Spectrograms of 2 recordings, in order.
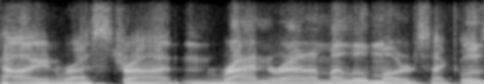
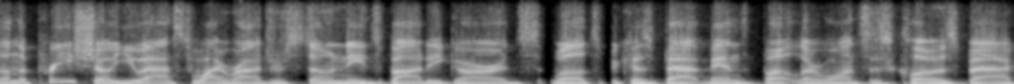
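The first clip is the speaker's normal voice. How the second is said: usual speaking voice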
